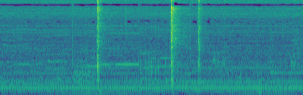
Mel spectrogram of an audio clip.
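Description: Plastic lids snap onto cups with sharp clicks.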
